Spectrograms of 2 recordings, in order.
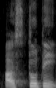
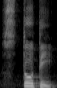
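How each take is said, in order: First: अस्तुति with a short a in front; mispronunciation with added a. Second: स्तुति starting straight on st; no vowel before the s of स्तुति; correct pronunciation. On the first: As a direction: add "a" before the cluster: अस्तुति. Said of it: "हम अस्तुति कह जाते हैं". (अस्तुति, अ जोड़कर अशुद्ध उच्चारण) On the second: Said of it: "जिसके लिए हम अस्तुति कह जाते हैं". (स्तुति का शुद्ध उच्चारण) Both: Shown as a demonstration.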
